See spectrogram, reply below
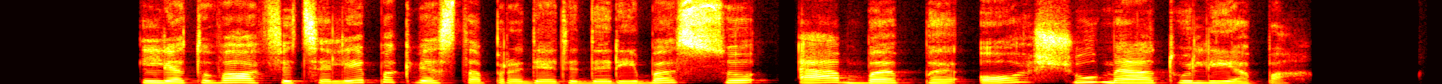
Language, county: Lithuanian, Vilnius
